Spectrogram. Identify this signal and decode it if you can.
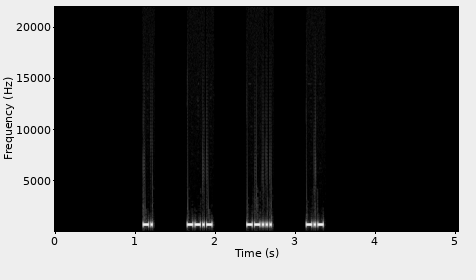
Morse code, heard as a keyed tone, about 47 wpm, spaced as for 17 wpm, 700 Hz. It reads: NQ7K
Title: USA Call Signs - 4 Characters - 6x Character Spacing - 50wpm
